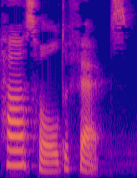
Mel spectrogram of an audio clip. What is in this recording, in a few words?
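"HOUSEHOLD EFFECTS", English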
